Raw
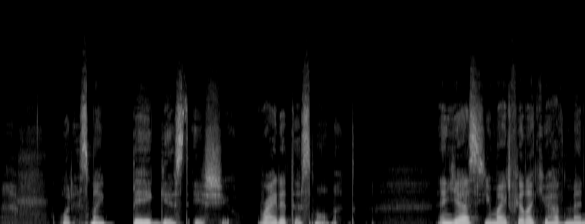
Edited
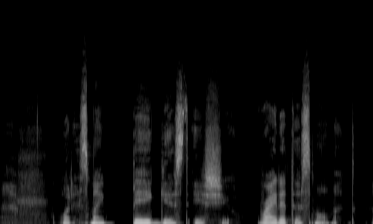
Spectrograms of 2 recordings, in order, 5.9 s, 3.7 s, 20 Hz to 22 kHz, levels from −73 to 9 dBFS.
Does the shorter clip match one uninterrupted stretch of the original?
yes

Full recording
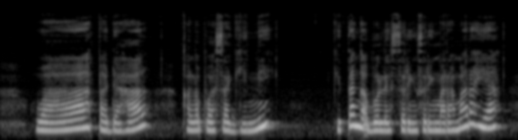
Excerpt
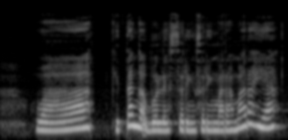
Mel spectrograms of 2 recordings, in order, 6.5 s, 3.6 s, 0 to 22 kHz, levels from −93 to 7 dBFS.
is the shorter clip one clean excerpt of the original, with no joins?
no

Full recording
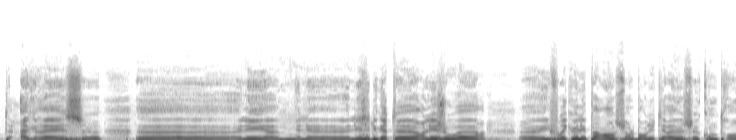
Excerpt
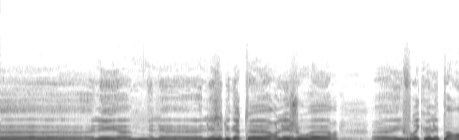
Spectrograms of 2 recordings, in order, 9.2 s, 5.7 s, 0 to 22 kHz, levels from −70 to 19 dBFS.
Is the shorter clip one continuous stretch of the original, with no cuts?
yes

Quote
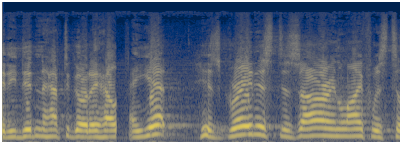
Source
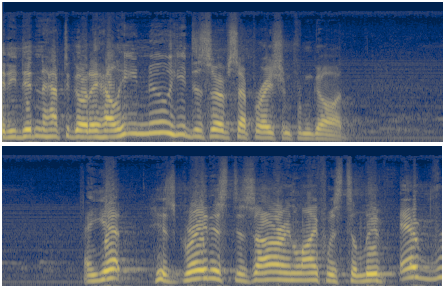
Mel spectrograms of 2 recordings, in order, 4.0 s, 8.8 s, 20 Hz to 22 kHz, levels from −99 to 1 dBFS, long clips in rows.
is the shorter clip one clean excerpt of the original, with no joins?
no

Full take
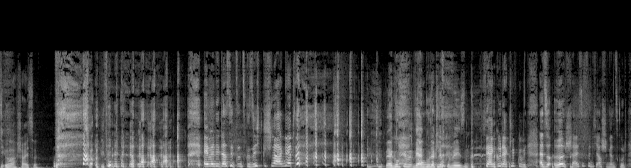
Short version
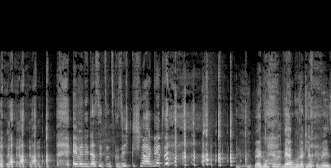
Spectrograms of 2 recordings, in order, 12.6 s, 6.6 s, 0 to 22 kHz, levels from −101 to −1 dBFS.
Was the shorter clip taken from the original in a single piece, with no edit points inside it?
yes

